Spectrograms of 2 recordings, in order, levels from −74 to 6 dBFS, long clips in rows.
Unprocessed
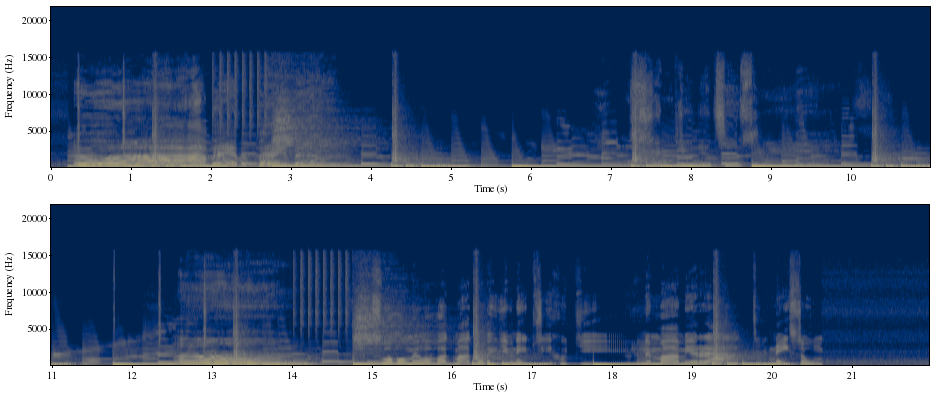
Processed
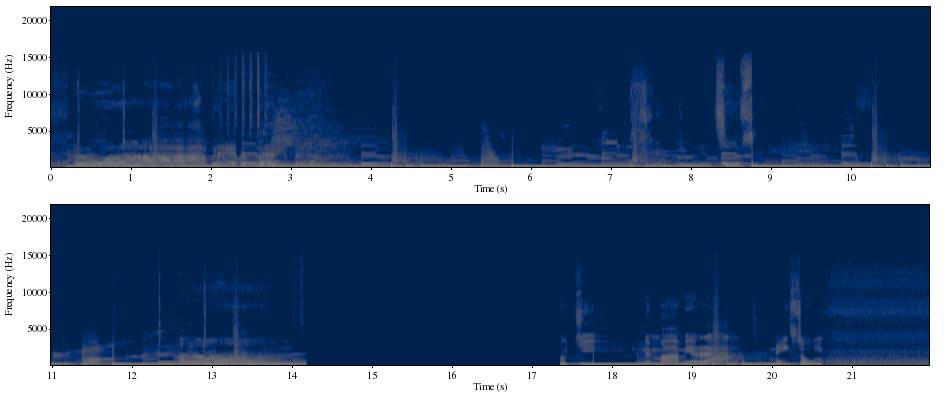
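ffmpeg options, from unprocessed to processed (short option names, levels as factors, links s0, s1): -filter_complex "[0:a]asplit=3[s0][s1][s2];[s0]atrim=end=14.18,asetpts=PTS-STARTPTS,afade=t=out:st=14.176:d=0.004:c=hsin[s3];[s1]atrim=start=14.18:end=17.36,asetpts=PTS-STARTPTS,volume=0[s4];[s2]atrim=start=17.36,asetpts=PTS-STARTPTS,afade=t=in:d=0.004:c=hsin[s5];[s3][s4][s5]concat=n=3:v=0:a=1,acompressor=threshold=0.0141:ratio=4"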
